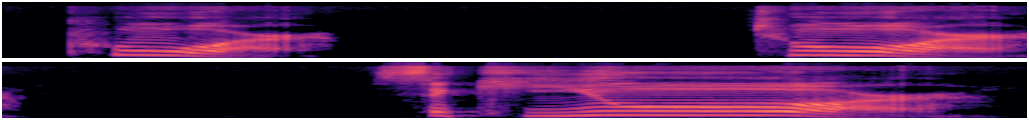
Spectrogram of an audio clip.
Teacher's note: like think of as if your mouth is pronouncing an O your lips are pronouncing an ooh and then you shift to the r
